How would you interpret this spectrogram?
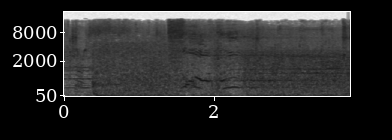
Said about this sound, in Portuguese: quase leva com um raio em cima num dia de tempestade.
